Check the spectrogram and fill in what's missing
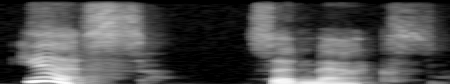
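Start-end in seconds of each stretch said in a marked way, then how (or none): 0.1-0.7 put-on much higher, small child's yes; eager yes. Max answers his sister eagerly, much higher and childlike. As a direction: chirp it like an eager little kid.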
